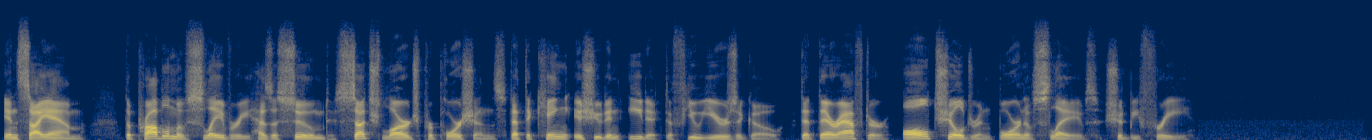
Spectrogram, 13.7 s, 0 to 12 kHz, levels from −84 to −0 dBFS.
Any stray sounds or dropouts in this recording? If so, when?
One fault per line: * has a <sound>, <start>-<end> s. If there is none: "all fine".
all fine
